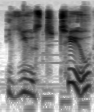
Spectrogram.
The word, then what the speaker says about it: used to: Well, we have a D and T together. Usually we just pronounce one of them. So when he said used to, Bieber dropped the D sound.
